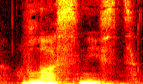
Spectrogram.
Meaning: property, belongings
- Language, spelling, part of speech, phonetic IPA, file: Ukrainian, власність, noun, [ˈwɫasʲnʲisʲtʲ], Uk-власність.ogg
